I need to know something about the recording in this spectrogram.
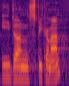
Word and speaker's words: Edenspiekermann: That's pronounced Edenspiekermann.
